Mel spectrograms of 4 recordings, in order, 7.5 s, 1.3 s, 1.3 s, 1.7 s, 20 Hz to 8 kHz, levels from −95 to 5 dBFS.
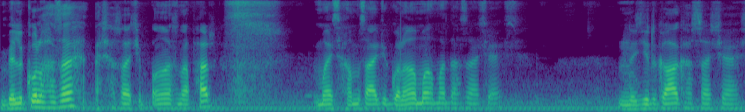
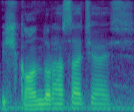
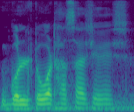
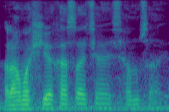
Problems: constant background noise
